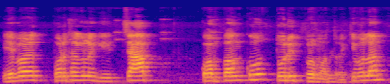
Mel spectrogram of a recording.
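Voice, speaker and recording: A male teacher with a high, bright voice races through a classroom lesson. He drills his students by asking the same questions again and again so they chant the answers back. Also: a little fast. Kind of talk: classroom lesson with call-and-response.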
